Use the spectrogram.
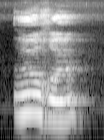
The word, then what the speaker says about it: heureux: Heureux, 행복하다, 형용사. Heureux. Attention, difficile. 조심하세요. 행복하다, heureux. R, 부드럽게 발음하세요.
